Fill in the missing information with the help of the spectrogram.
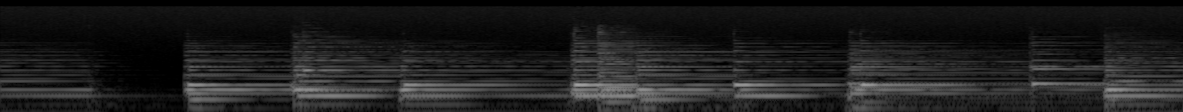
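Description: Slow piano music: chords struck about once a second, each one fading away, with a brief hush about a second in.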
